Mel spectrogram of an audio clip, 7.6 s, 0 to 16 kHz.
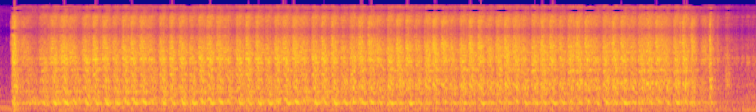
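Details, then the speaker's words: GM 6.2 diesel Suburban cranking with the glow plug wire and injection pump power disconnected: even, rhythmic cranking under three beats a second with no catch, slower than it should be. "that's not the fastest cranking 6.2 I've ever heard"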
